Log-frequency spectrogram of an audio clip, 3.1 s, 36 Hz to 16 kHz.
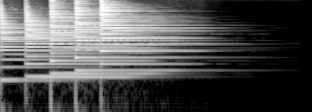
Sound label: Ab Diminished 7th Ab, Guitar, Open D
